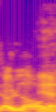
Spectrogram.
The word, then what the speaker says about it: Olave: They're missing a couple of guys with Michael Thomas and Olave's out as well. I can't remember how you pronounce this. Olave.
